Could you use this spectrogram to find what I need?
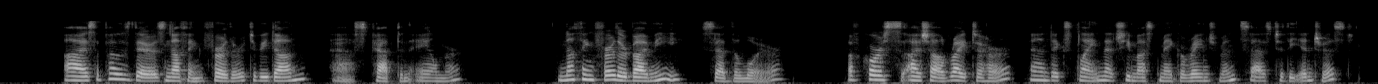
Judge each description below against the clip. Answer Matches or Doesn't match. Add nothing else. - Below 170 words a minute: Matches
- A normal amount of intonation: Matches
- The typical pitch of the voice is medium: Matches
